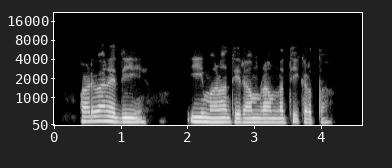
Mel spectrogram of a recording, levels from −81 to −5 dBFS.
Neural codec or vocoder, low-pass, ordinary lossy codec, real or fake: none; 7.2 kHz; Opus, 24 kbps; real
